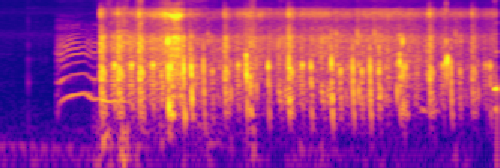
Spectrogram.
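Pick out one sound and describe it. Blocks of wood thud and crack as they are chopped repeatedly.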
